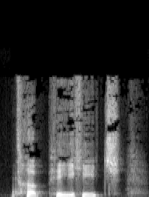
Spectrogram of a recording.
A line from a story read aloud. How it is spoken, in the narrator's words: Helen's laugh ended in a sigh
